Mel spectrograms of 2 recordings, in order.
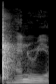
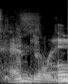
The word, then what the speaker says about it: Hendry: I thought it was Henry at first, but no, it's Henry. I was like, bro, even his last name is spelled fucking idiotic, bro. It's Hendry. So funny.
